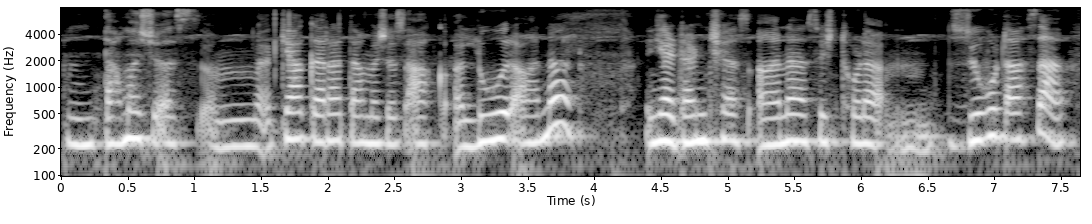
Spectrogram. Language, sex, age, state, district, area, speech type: Kashmiri, female, 18-30, Jammu and Kashmir, Baramulla, rural, spontaneous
